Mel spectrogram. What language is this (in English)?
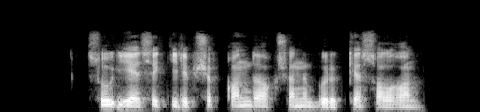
Tatar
